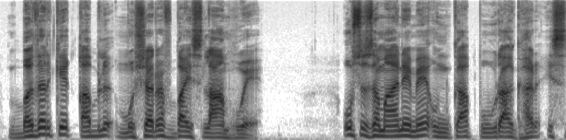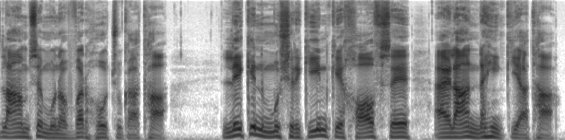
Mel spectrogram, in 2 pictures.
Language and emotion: Urdu, neutral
